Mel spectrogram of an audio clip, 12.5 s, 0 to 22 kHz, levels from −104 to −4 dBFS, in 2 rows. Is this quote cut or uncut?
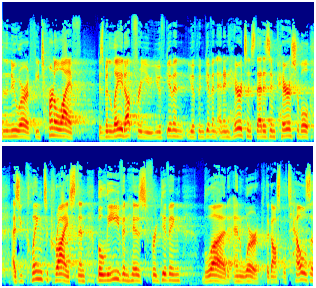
cut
